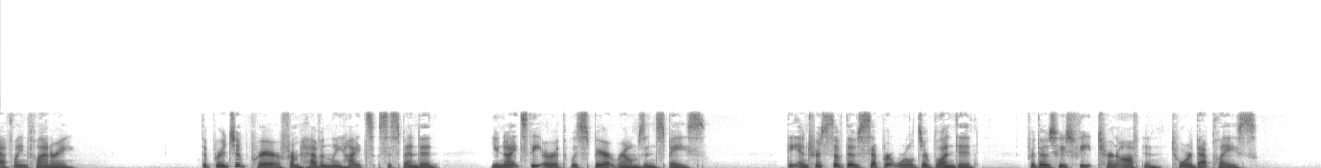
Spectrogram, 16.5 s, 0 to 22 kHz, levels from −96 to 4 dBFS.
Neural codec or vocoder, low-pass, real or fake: none; 7.2 kHz; real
